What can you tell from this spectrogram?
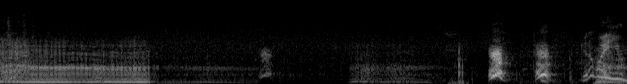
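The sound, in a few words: dog barking and growling, from the video game Kingdom Come Deliverance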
